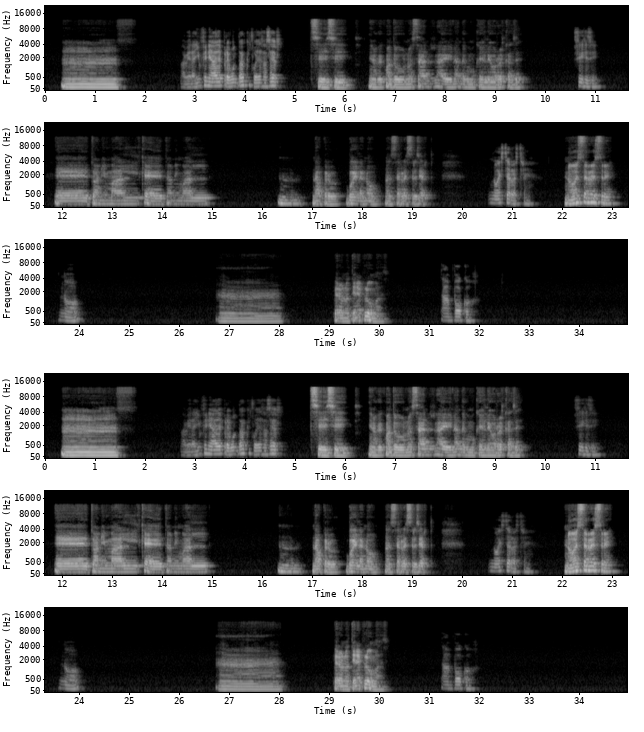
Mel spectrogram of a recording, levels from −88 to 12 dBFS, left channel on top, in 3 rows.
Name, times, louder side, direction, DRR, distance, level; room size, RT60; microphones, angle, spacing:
voice 1, 0.3-1.5 5.3-9.6 11.9-15.0 16.3-19.3 19.7-19.9 22.1-23.1 26.7-28.1 29.1-30.2, right 3 dB, 85° right, 1.3 m, -26 dB
voice 2, 2.7-4.7 10.6-11.1 20.6-21.4 23.6-24.0 31.3-31.9, left 3 dB, 55° left, 0.9 m, -31 dB
5.3 x 3.9 x 5.9 m
head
